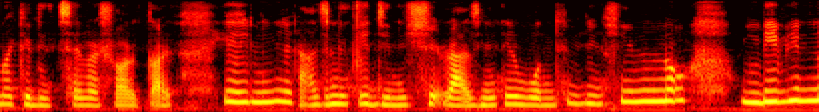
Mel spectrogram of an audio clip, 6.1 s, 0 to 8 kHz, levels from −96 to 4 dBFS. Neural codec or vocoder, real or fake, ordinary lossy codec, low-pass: codec, 16 kHz, 2 kbps, FunCodec, trained on LibriTTS, 25 frames a second; fake; none; none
